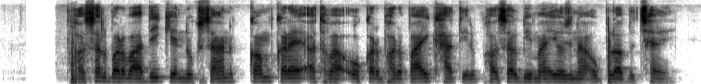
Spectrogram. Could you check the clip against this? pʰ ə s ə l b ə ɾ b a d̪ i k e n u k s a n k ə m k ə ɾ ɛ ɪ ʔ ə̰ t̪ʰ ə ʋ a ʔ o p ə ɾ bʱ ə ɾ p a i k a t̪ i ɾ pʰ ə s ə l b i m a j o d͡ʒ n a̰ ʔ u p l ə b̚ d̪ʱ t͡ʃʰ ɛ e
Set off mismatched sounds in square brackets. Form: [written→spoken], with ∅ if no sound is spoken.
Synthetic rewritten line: pʰ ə s ə l b ə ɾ b a d̪ i k e n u k s a n k ə m k ə ɾ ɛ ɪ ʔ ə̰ t̪ʰ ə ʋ a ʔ o [p→k] ə ɾ bʱ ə ɾ p a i [k→kʰ] a t̪ i ɾ pʰ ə s ə l b i m a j o d͡ʒ n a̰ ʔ u p l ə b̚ d̪ʱ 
